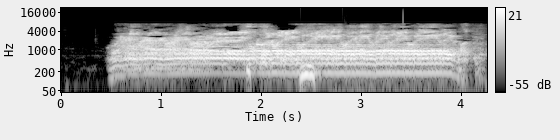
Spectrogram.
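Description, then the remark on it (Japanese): A loud, vigorous gargle with GUM Well Plus liquid toothpaste held steadily for several seconds, a harsh throaty bubbling rattle that starts abruptly and cuts off near the end. “私ね、あの、ガム、ウェルプラスのね、この液体歯磨きを使います。ちょっとリッチに、行かしてください。”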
